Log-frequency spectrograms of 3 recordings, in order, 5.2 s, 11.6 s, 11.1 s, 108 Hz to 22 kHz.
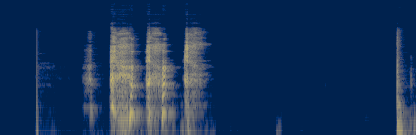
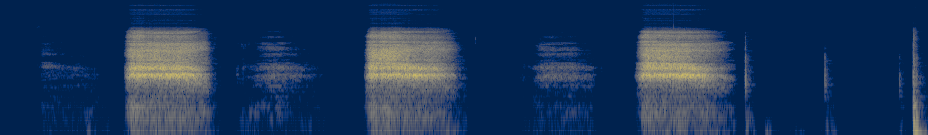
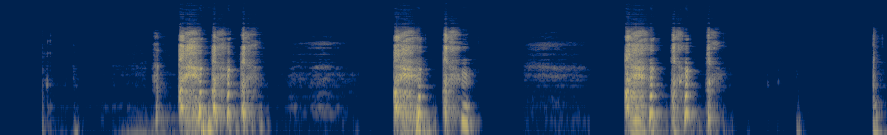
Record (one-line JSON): {"cough_length": "5.2 s", "cough_amplitude": 31154, "cough_signal_mean_std_ratio": 0.3, "exhalation_length": "11.6 s", "exhalation_amplitude": 32767, "exhalation_signal_mean_std_ratio": 0.42, "three_cough_length": "11.1 s", "three_cough_amplitude": 32096, "three_cough_signal_mean_std_ratio": 0.33, "survey_phase": "alpha (2021-03-01 to 2021-08-12)", "age": "65+", "gender": "Female", "wearing_mask": "No", "symptom_none": true, "smoker_status": "Never smoked", "respiratory_condition_asthma": false, "respiratory_condition_other": false, "recruitment_source": "REACT", "submission_delay": "1 day", "covid_test_result": "Negative", "covid_test_method": "RT-qPCR"}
